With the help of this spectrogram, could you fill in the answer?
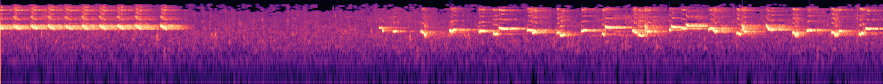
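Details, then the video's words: Sooty-headed bulbul song used as a lure recording to coax captive bulbuls into singing continuously. A steady, pulsed, harmonic-rich tone opens the recording, followed by a short silence and then quick, chattering, warbled phrases of rising and falling notes. "SUARA PANCINGAN TRUCUKAN AGAR BUNYI DAN NGROPEL"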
